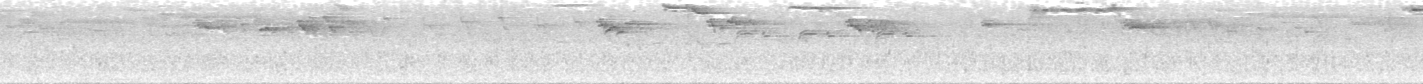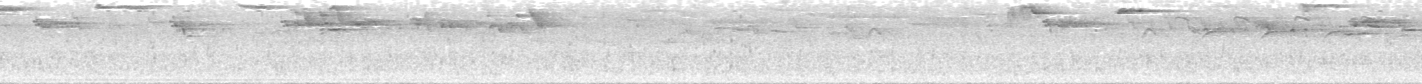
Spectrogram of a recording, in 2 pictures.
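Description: Songbirds chirping and singing in short, repeated high phrases, many of them falling in pitch, over a steady background hiss.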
